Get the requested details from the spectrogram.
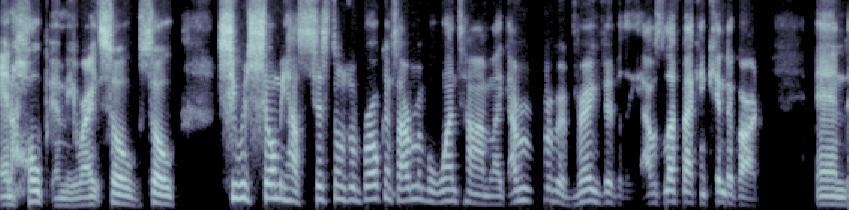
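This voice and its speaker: In a New York accent, a man talks at a fairly quick pace with a fairly high pitch and very wide pitch swings. The sound is dry and close with no echo, over a quiet background. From Brooklyn, New York (Crown Heights). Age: 40s. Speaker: community nonprofit director. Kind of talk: interview.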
